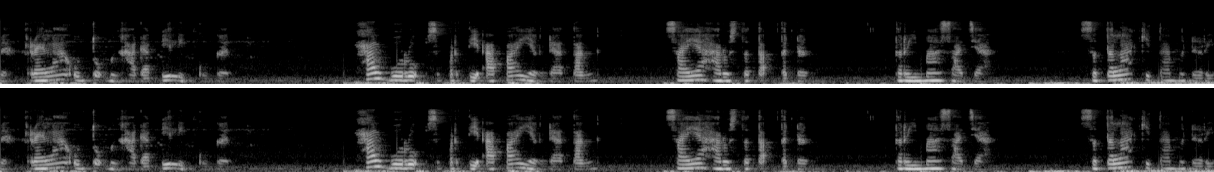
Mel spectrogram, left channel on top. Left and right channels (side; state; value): both; identical; correlation 1.00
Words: rela untuk menghadapi lingkungan. Hal buruk seperti apa yang datang, saya harus tetap tenang. Terima saja. Setelah kita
